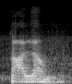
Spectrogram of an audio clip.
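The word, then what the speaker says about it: column: एन एक साथ आया, इसमें क्या है आपका एन शब्द साइलेंट है। जैसे देखो आटम, कालम, डैम, हाइम।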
